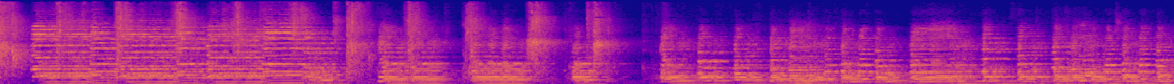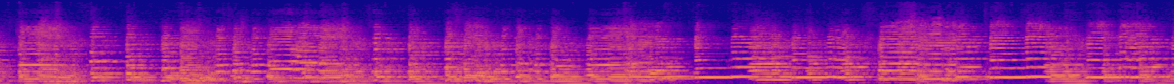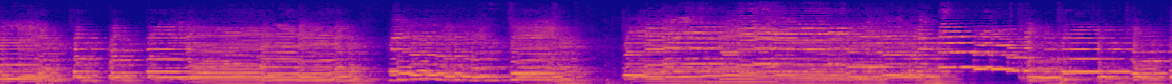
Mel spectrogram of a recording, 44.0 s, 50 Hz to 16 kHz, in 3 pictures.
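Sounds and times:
saxophone quartet chords: 0:00.0 - 0:44.0.

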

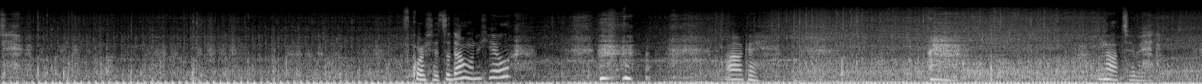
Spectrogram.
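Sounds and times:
motorcycle engine running: 0:00.0 - 0:12.0
wind and riding noise: 0:00.0 - 0:12.0.

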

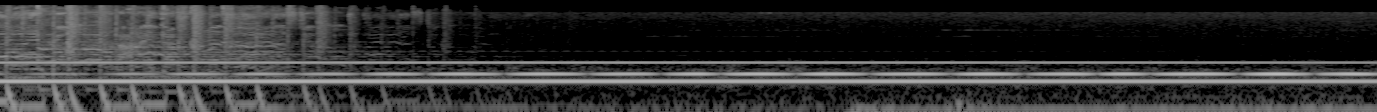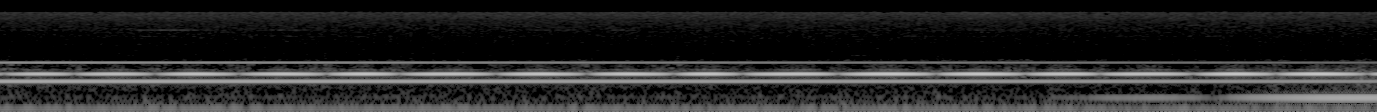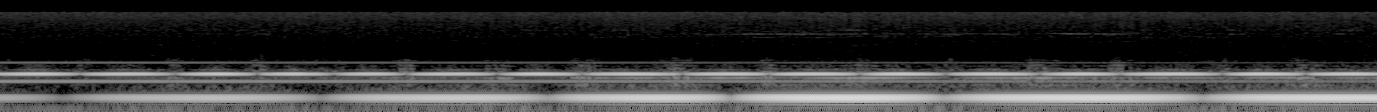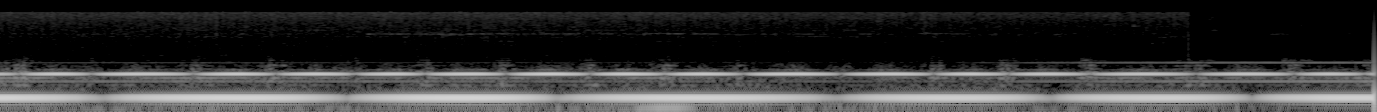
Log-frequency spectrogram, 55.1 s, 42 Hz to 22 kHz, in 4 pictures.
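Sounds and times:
low synthesizer hum: 0:00.0 - 0:55.0
pulsing high synth tone: 0:00.0 - 0:55.0
deep bass tone: 0:04.0 - 0:55.0.

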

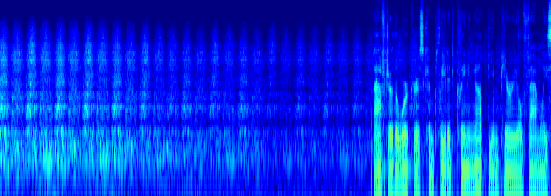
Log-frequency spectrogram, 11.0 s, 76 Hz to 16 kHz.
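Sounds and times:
hand saw cutting wood: 0:00.0 - 0:11.0.

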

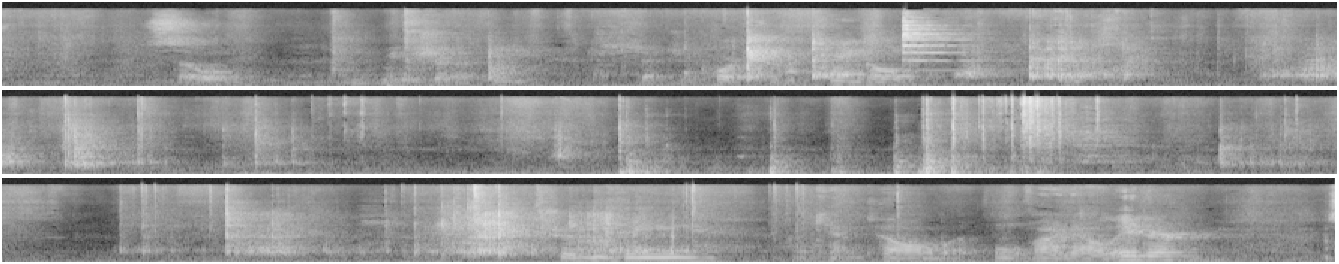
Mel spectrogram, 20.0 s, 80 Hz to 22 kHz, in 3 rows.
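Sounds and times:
person moving on tile floor: 0:00.0 - 0:09.8.

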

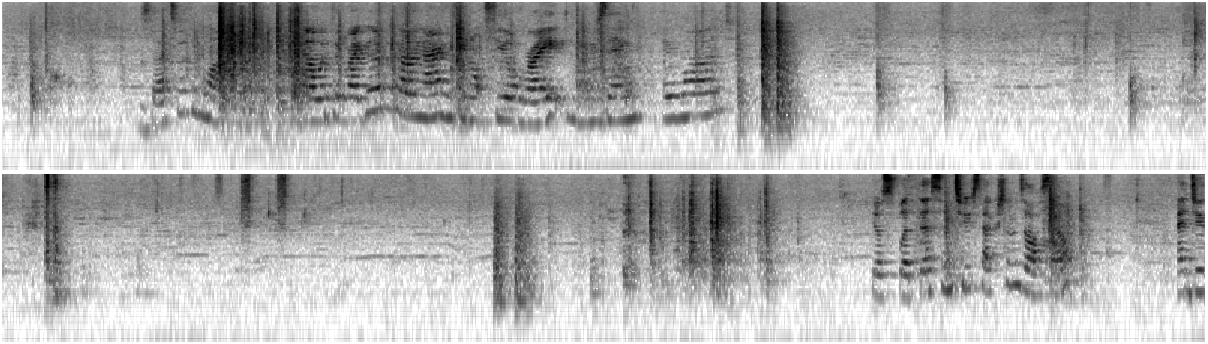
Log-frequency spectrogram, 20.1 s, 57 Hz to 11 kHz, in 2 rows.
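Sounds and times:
faint background music: 0:00.0 - 0:20.0
hairstyling tools clicking and knocking: 0:05.8 - 0:06.7.

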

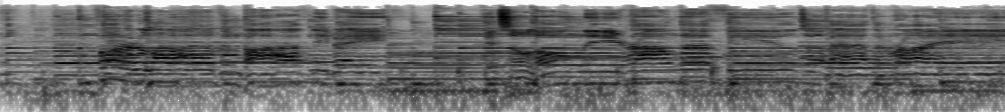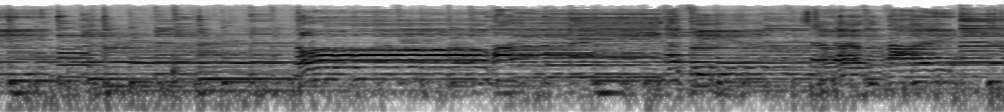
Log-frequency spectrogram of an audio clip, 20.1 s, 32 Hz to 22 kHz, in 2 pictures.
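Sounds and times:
person singing slow melody: 0:00.0 - 0:11.2, 0:11.9 - 0:20.0
acoustic guitar strumming: 0:00.0 - 0:20.0.

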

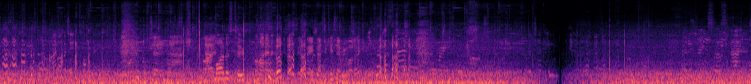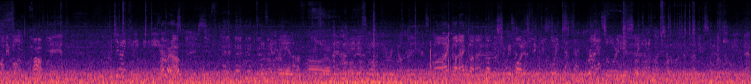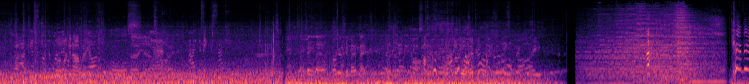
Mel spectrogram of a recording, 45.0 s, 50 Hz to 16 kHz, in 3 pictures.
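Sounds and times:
people chatting: 0:00.0 - 0:13.0, 0:17.2 - 0:34.7, 0:35.4 - 0:41.3, 0:44.6 - 0:45.0
airliner cabin rumble: 0:00.0 - 0:41.4.

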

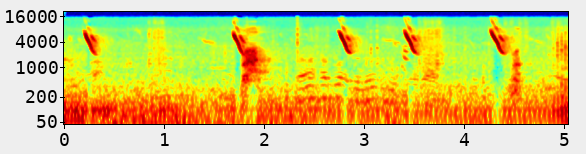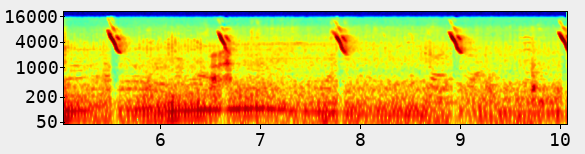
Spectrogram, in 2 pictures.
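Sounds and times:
low engine hum: 0:00.0 - 0:10.0
faint wavering lower calls: 0:04.2 - 0:04.7, 0:06.6 - 0:08.2
falling whistled calls: 0:04.2 - 0:04.7, 0:06.6 - 0:08.1.

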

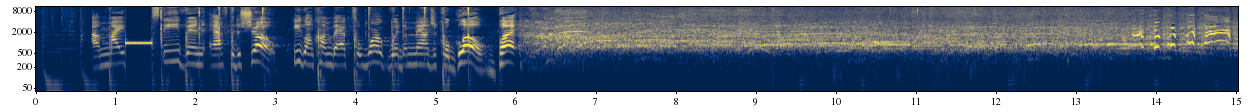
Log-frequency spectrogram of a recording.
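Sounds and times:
audience laughing and applauding: 0:06.0 - 0:15.0
whoops: 0:06.5 - 0:15.0.

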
